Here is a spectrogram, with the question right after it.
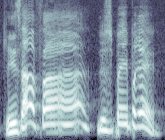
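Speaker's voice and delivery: high, singled-out dinner call, mimicked. Mother calls kids to supper, high mock holler. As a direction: imitate a parent calling through the house. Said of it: "Elle crie".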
